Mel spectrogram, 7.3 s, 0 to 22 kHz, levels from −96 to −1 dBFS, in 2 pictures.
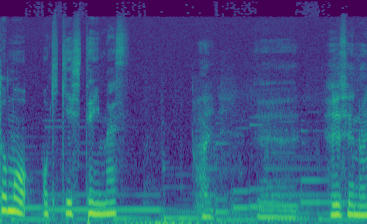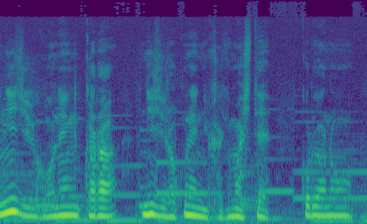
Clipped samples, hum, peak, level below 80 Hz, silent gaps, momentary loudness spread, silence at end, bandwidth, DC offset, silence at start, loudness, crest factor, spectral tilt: under 0.1%; none; -10 dBFS; -46 dBFS; none; 17 LU; 0 s; 17 kHz; under 0.1%; 0 s; -26 LUFS; 14 dB; -7 dB/octave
